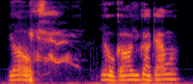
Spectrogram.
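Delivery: small, raspy, scratchy voice, slow. Speaker retelling a man's reaction to a beat, little scratchy voice. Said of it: "that little scratchy voice".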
